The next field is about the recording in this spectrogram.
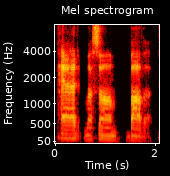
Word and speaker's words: Padmasambhava: So why did Padmasambhava, is that how you pronounce it, right? – Yeah, Padmasambhava. That is okay. About as close as my English-speaking tongue can ever get.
